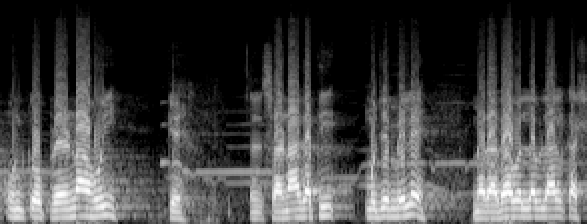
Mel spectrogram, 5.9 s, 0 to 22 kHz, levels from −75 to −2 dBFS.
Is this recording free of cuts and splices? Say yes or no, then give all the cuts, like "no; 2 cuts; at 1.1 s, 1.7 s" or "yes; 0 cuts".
no; 1 cut; at 3.5 s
